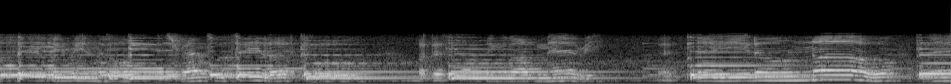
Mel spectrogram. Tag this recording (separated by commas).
Music, Ukulele, Guitar, Plucked string instrument, Musical instrument, Banjo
